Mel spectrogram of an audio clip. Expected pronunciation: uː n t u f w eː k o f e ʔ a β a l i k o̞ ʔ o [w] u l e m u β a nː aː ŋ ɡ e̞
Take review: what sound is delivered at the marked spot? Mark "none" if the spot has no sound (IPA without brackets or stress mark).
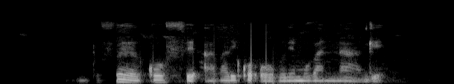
β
